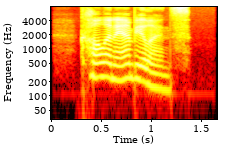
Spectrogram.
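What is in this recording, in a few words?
"call an ambulance", female, English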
